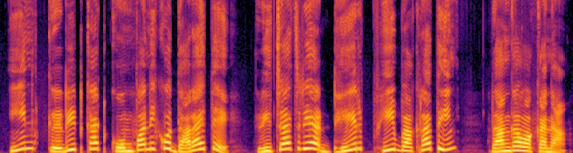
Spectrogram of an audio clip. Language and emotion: Santali, angry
